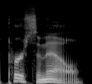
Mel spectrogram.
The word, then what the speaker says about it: personnel: The big one is personnel versus personal. They look almost identical. They do, but the stress changes everything. Personnel refers to staff. The stress is on the end.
